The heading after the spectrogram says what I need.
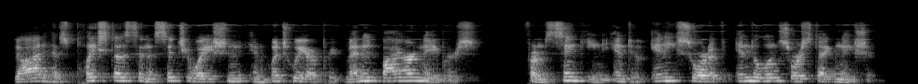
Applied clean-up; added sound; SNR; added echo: neural mask model DeepFilterNet 3.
